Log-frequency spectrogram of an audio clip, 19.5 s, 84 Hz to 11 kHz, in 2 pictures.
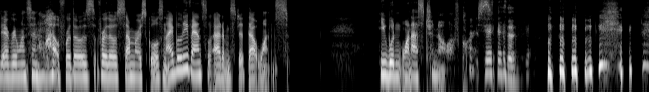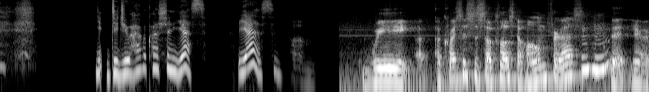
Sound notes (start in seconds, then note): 8.2 chuckles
